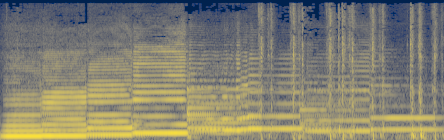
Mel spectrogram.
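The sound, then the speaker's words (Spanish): A typewriter clacks in a quick, irregular rhythm from partway through to the end, under sustained saxophone notes that step through a few pitches. “se vuelca sobre su máquina de escribir. Empieza a teclear buscando una forma original de presentar su programa, un programa de cine.”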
